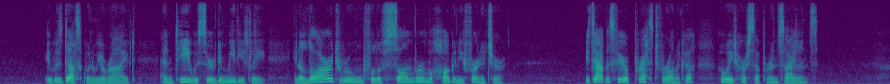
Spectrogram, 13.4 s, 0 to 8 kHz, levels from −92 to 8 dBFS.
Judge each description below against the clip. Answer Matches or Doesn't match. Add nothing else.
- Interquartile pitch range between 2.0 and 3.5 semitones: Doesn't match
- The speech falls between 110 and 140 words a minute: Matches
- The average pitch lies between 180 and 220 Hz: Doesn't match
